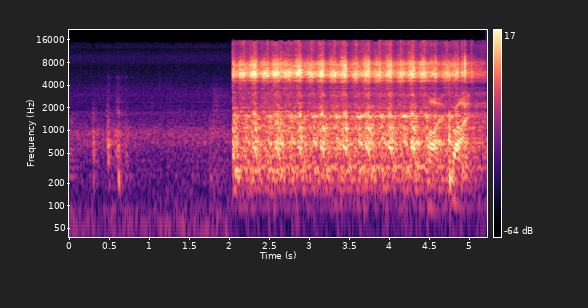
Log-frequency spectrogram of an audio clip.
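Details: Mk1 Ford Fiesta XR2 fitted with a Jenvey throttle body and Omex 600 fuel injection: starter turns the engine at an even pace but it never fires. The fueling map was far too lean; it started after about ten times more fuel was added.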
